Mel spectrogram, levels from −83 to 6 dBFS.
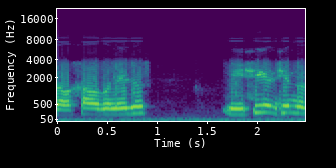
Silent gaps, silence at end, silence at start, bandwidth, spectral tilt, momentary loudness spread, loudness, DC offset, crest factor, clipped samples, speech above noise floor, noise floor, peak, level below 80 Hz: none; 0 s; 0 s; 7.4 kHz; -7 dB/octave; 5 LU; -15 LUFS; under 0.1%; 10 dB; under 0.1%; 28 dB; -43 dBFS; -6 dBFS; -44 dBFS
